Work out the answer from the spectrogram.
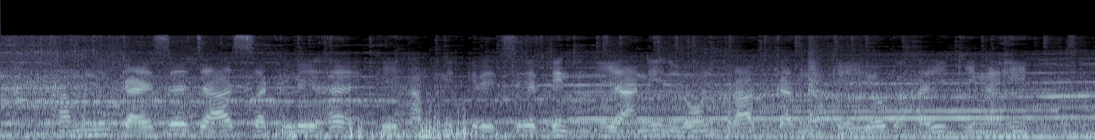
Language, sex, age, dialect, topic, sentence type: Magahi, male, 18-24, Central/Standard, banking, question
